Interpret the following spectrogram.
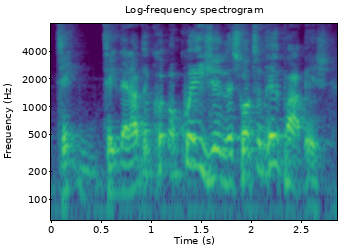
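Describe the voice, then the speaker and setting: With a fairly high pitch, big swings in intonation and a quick, slightly mellow delivery, a New York City man reviews a hip hop album. He's opinionated and casual, hammering points with repetition and slang as he talks to the artist directly.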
